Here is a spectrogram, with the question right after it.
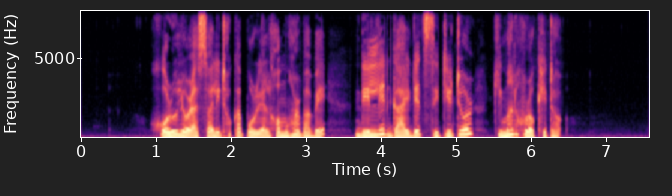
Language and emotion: Assamese, fearful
